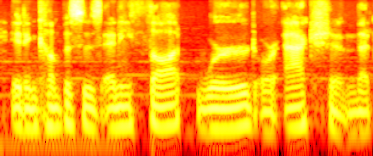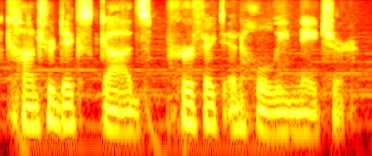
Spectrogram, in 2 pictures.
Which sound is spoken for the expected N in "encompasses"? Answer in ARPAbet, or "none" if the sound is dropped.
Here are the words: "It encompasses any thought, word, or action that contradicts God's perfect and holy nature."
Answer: N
